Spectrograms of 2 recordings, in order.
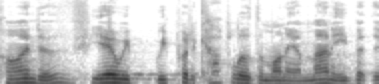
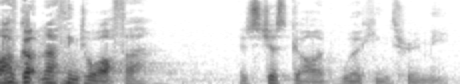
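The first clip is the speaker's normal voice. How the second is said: hushed, much softer falsely modest reply; mock humble; 7 semitones lower, 7 dB quieter than usual. Churchgoer brushing off a compliment, mock humble and hushed. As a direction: shrink away from the praise, voice dropping.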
